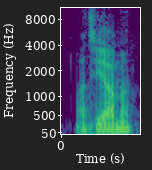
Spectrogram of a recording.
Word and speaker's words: Matsuyama: Uh, Mitsuyama, or is that how you say his name? Matsuyama.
